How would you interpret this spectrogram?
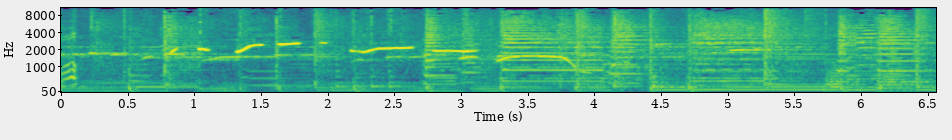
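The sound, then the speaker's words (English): A whistled melody with bending, sliding notes rides over a busy band backing of bass and percussion, loud and continuous, with short phrases separated by brief gaps. “I mean, the whistling is absolutely shocking.”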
